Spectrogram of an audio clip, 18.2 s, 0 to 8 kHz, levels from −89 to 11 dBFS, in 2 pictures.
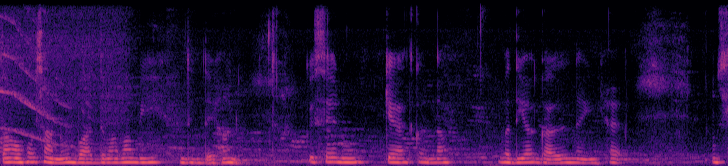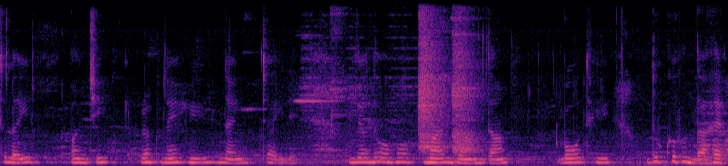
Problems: constant background noise, continuous background conversations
